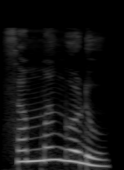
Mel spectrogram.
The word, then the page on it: ಸಮ್ಮಂಗೊಡು: kannada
